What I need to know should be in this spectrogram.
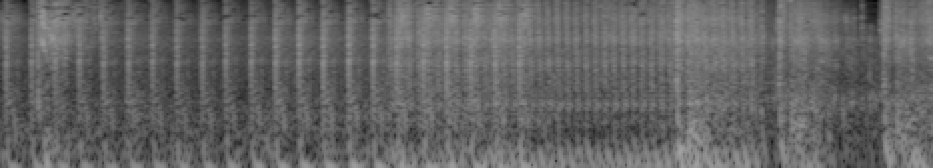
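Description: A rapid burst of gunfire rattles close by.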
